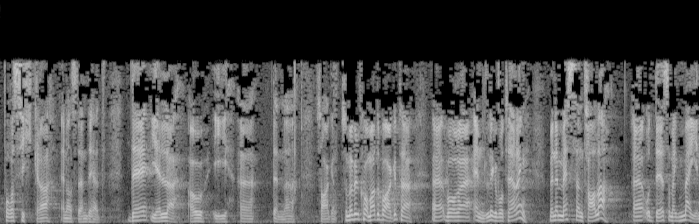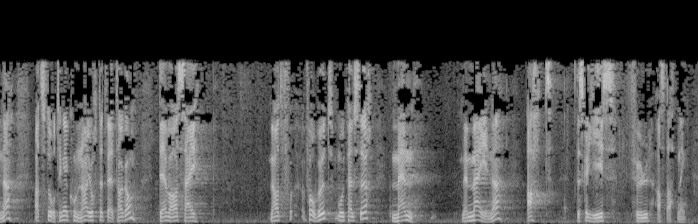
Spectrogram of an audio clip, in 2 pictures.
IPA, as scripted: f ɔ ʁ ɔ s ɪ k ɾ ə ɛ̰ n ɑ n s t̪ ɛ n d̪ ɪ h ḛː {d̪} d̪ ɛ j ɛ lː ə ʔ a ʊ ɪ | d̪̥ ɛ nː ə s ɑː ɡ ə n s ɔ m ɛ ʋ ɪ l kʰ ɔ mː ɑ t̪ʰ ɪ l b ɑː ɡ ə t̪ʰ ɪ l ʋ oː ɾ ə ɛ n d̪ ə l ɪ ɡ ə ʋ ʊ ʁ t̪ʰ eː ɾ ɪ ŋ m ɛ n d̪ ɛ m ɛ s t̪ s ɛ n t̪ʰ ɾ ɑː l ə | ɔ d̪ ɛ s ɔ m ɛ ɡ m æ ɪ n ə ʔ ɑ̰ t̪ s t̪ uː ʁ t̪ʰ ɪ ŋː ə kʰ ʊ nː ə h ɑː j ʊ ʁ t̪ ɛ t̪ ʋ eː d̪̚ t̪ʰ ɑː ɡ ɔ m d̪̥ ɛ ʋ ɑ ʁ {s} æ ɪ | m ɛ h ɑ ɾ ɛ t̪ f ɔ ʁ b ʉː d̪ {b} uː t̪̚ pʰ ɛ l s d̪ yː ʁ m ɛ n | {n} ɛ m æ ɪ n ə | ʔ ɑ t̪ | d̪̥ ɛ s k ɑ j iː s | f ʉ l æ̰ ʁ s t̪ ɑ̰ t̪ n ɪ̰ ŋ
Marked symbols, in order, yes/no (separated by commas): no, yes, no, no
